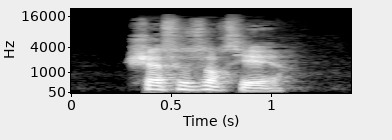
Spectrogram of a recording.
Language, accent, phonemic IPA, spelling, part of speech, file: French, France, /ʃa.s‿o sɔʁ.sjɛʁ/, chasse aux sorcières, noun, LL-Q150 (fra)-chasse aux sorcières.wav
- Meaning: witch-hunt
